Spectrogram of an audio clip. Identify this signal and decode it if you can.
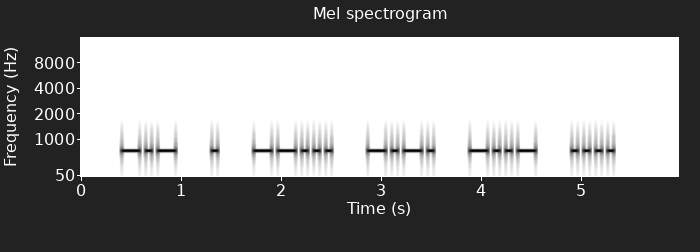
Morse code, heard as a keyed tone, about 20 wpm, spaced as for 14 wpm, 700 Hz. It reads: KE7CXH
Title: 238 Lesson 38g - Letter q - Call Signs 20wpm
